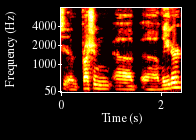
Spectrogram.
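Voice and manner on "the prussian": ordinary talk, nothing marked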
